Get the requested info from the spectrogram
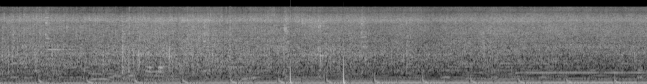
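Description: Raw pork pieces sizzling loudly in hot oil in a wok with garlic and onion as they are stirred: a steady frying hiss with many small scattered pops.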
